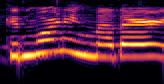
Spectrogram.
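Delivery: put-on high, cheery girl's good-morning; imitating a cheerful morning hello; happy greeting. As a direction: chirp it sweetly, pitched well up. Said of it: "wishes her mom a happy, like".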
